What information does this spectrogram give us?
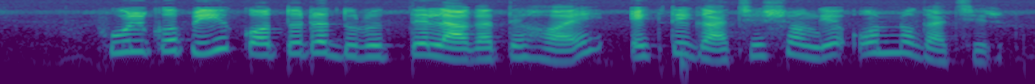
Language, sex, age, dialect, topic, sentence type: Bengali, female, 18-24, Rajbangshi, agriculture, question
